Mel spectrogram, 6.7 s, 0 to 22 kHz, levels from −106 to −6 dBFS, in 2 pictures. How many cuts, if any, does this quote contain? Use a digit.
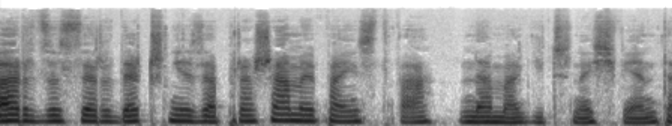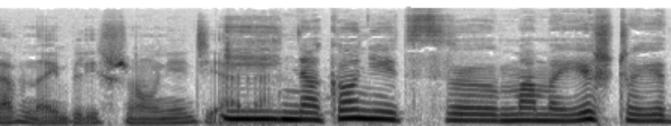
0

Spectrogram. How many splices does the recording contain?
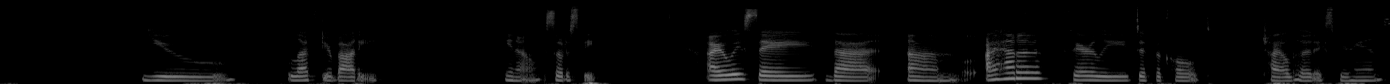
1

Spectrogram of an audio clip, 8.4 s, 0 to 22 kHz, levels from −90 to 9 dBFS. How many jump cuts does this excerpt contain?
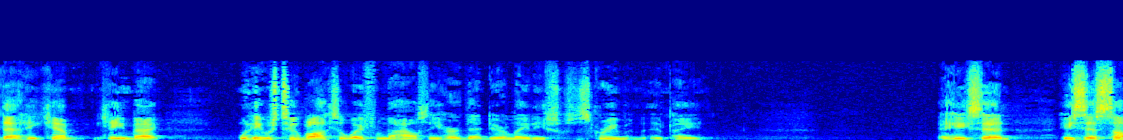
0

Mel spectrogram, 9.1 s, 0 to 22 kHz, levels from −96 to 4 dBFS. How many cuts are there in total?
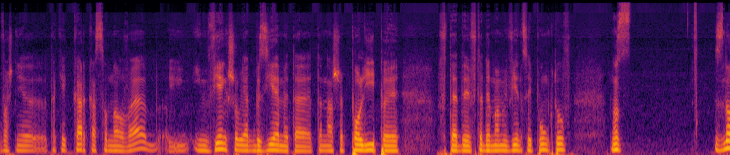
1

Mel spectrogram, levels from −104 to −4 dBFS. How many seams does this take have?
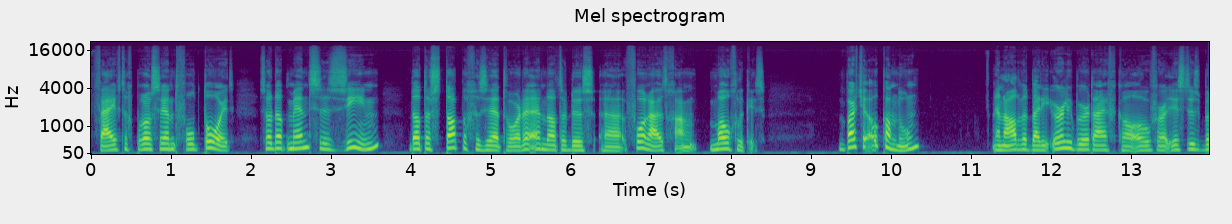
0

